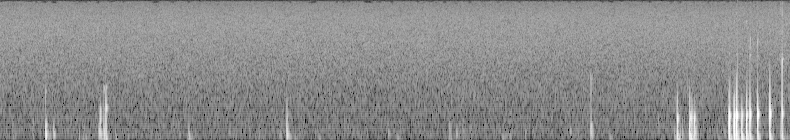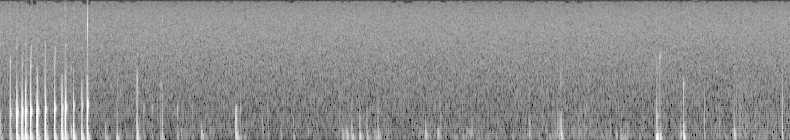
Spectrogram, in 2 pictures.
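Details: Stomach growling after dinner, water and gas: scattered gurgles and pops with a longer bubbling growl in the middle; active borborygmi.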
